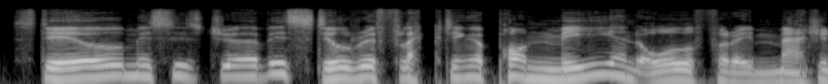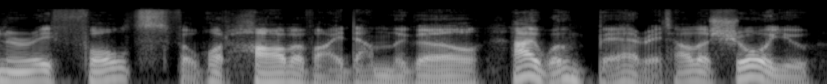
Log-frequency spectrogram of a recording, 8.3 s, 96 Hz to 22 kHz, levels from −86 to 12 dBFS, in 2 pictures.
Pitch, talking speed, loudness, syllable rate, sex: 115 Hz, 190 wpm, -21 LUFS, 4.6 syllables/s, male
